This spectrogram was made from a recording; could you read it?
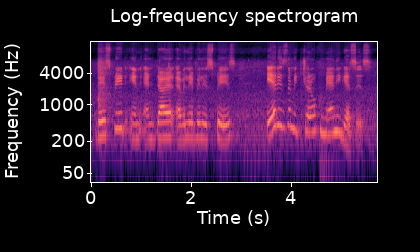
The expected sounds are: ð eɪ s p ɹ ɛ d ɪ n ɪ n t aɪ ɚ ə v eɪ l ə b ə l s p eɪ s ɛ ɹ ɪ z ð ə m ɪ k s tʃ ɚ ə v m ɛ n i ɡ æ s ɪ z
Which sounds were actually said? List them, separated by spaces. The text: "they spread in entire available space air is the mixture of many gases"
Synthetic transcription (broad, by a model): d eɪ s p ɹ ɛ d ɪ n ɪ n t aɪ ɚ ə v eɪ l ə b ə l s p eɪ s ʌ ɹ ɪ z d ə m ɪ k tʃ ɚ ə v m ɛ n i ɡ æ s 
